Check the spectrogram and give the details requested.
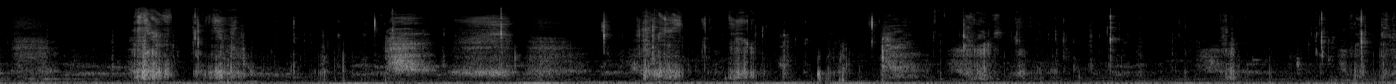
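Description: A person chewing and biting food close to the microphone, with irregular crunches.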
